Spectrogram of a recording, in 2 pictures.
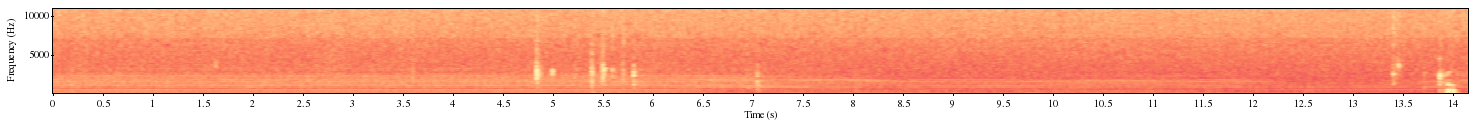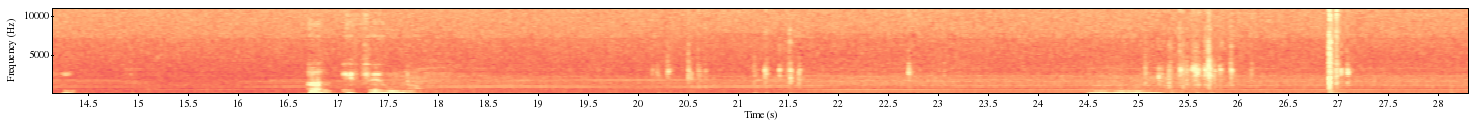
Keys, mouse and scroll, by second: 5.4 super+1, 21.1 alt+F1, 25.2-26.2 typing, 26.9 Return.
